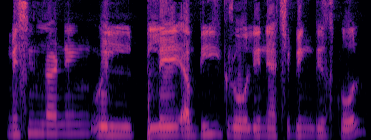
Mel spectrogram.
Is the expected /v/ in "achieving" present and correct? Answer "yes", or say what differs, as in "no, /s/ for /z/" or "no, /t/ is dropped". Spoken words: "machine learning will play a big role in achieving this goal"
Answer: no, /b/ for /v/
